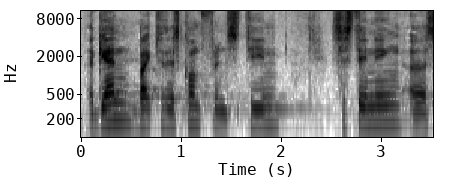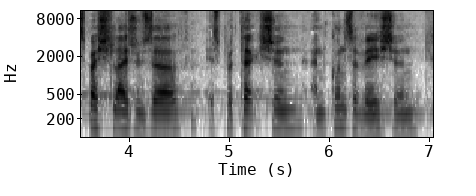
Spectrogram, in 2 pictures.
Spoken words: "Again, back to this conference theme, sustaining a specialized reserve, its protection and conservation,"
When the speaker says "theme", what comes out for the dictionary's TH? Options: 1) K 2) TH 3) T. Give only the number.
3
